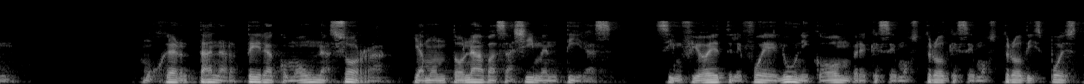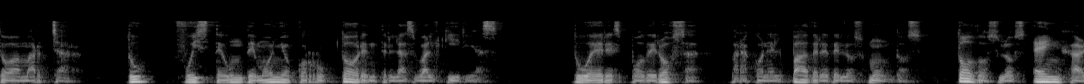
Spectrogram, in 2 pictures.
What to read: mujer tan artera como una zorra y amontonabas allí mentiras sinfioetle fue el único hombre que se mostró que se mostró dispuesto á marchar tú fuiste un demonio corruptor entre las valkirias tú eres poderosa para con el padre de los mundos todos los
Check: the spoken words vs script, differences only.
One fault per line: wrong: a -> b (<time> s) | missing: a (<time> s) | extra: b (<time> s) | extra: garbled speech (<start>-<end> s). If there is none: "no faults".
no faults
